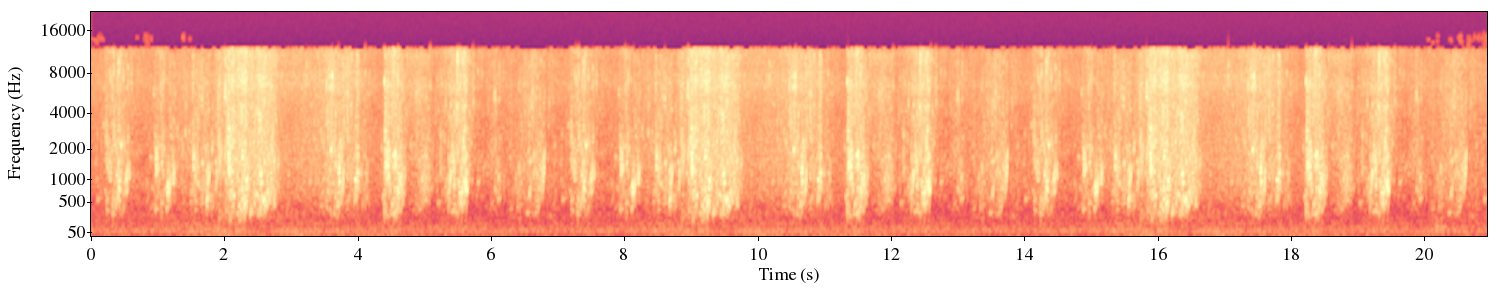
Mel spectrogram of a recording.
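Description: Water splashing and sloshing in irregular surges, about one a second.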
